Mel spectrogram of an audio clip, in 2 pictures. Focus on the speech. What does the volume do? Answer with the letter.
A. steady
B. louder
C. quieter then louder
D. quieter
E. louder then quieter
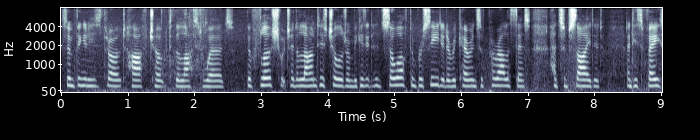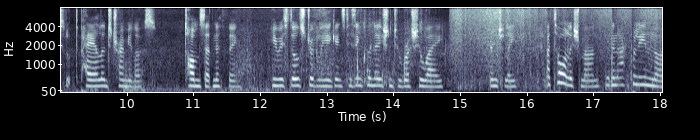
A.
